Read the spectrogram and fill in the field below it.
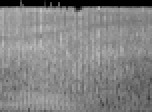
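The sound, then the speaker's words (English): A propeller airplane drones steadily overhead, its engine a loud, buzzing hum with a constant pitch that fades only slightly over a brief moment, with no voices. “We can add planes and automobiles.”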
